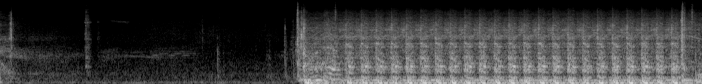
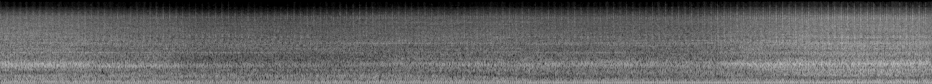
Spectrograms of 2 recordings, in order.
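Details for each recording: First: Ford Sierra Mk1 Estate 4x4 Ghia 2.8i: steady starter churn about three turns a second that never catches; cranks, won't start though nothing touched; owner suspects the throttle plate, sprays brake clean, spark confirmed present. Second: Ford Sierra Mk1 Estate 4x4 Ghia 2.8i after exhaust patching and starter fitting, run briefly without coolant in the cold: steady, even idle with a smooth low thrum, no puffing or ticking from the manifold; healthy, no exhaust blow.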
